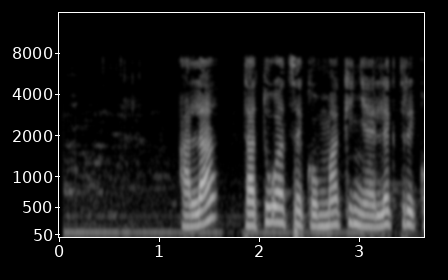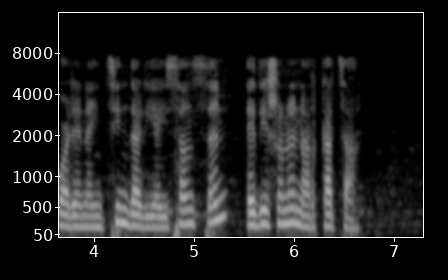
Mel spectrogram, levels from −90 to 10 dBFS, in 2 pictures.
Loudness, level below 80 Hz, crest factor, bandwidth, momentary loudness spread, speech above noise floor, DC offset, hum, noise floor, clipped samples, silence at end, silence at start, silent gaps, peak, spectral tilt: -27 LUFS; -54 dBFS; 18 dB; 8 kHz; 7 LU; 42 dB; under 0.1%; none; -68 dBFS; under 0.1%; 0.65 s; 0.05 s; none; -10 dBFS; -5.5 dB/octave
